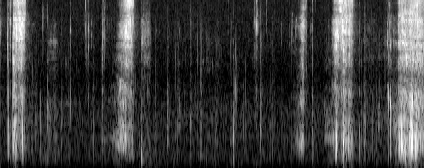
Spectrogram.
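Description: A person slurping and chewing sauce-coated instant noodles close to the microphone: three loud, short slurps, near the start, about two seconds in and about five seconds in, with soft wet chewing clicks between.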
